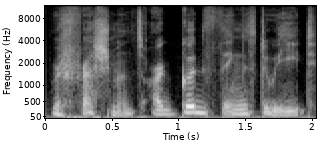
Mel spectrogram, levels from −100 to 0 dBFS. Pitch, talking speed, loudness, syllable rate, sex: 135 Hz, 175 wpm, -21 LUFS, 4.8 syllables/s, male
